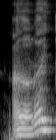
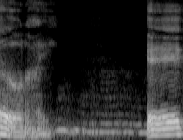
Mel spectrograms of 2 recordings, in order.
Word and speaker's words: Adonai: concatenado de mucha información veamos por ejemplo adonay Adonai todos todos los traducciones significa el señor o mi señor y la gente dice adoray cuándo se encuentra el nombre del eterno que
